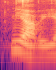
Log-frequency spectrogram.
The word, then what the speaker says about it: Miyabi: Miyabi, yes.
